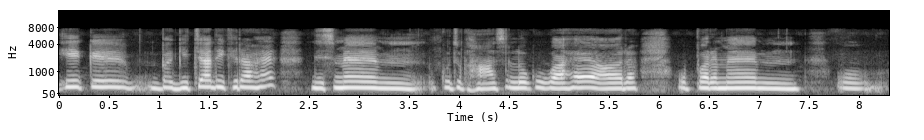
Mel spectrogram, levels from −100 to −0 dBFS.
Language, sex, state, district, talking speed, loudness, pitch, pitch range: Hindi, female, Chhattisgarh, Raipur, 125 wpm, -14 LUFS, 225 Hz, 215-240 Hz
